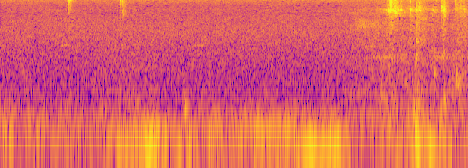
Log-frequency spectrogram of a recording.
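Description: Near silence: room tone, with a few faint clicks near the end.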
